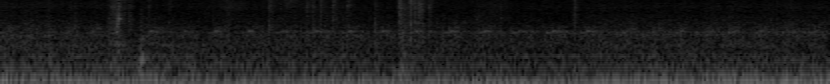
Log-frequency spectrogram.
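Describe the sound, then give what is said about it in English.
Steady low rumble of road traffic on the approach to the Lincoln Tunnel extension, engines droning in a continuous heavy hum with faint brief clicks and swishes on top and no talking. “And a little bit of traffic here as we try to get on to the Lincoln Tunnel extension.”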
